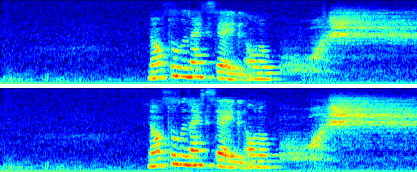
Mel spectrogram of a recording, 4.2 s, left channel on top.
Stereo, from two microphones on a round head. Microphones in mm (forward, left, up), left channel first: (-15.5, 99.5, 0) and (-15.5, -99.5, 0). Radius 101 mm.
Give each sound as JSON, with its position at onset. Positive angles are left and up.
{"t": 1.5, "sound": "a woman speaking", "side_deg": -65, "distance_m": 2.5}
{"t": 2.8, "sound": "a whoosh", "side_deg": -60, "distance_m": 1.8}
